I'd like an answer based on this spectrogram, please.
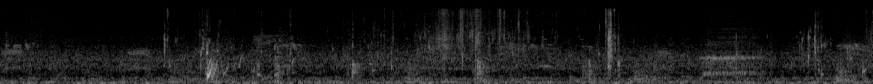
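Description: A long-handled hoe scraping and slapping wet mud in a shallow irrigation ditch, with water trickling and splashing around it. Sharp strikes come now and then, the loudest about two seconds in.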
